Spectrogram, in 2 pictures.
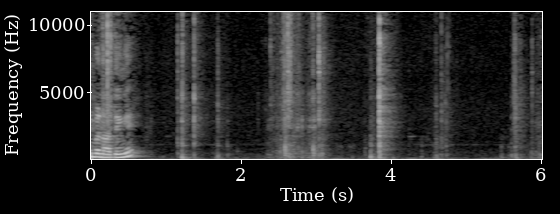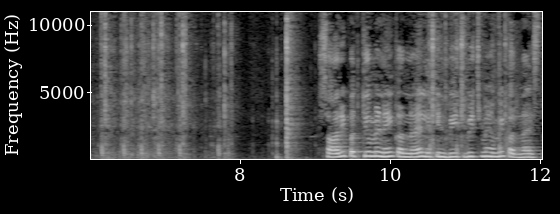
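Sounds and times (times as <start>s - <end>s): sewing machine clicking: 2.4s - 3.2s, 5.6s - 8.8s, 10.3s - 11.8s.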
